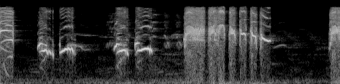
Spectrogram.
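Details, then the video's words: Oriental magpie-robin song mixing paired rising whistled notes with a burst of rapid harsh rattling notes that ends in a falling whistle, then another loud scratchy note. "SUARA BURUNG KACER GACOR COR"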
